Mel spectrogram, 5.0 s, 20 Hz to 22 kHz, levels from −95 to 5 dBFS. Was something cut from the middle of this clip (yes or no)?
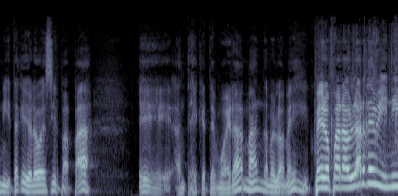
yes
